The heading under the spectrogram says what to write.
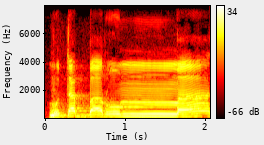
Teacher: tanwin bertemu dengan mim, idgham ma'al ghunnah, memasukkan tanwin ke dalam mim beserta dengung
